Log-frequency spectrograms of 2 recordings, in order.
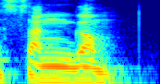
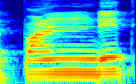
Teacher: वर्ग त वर्ग प वर्ग इनका आखिरी यानी पंचम वाले वर्ण इनका उच्चारण स्थान अनुनासिक वाले हैं नाक यानी इनके उच्चारण में हमारा साउंड नाक से निकलता है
